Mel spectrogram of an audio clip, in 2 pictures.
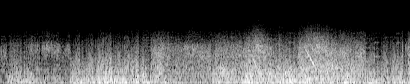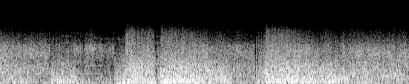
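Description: Artillery fire and shell explosions on an old newsreel soundtrack: a dense, continuous rumble with heavier blasts about eleven and fourteen seconds in.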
